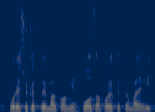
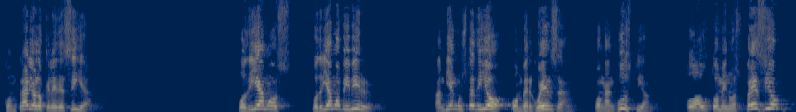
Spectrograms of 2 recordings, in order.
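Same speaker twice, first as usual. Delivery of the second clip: louder, higher preaching push; fiery preaching; 7 semitones higher, 10 dB louder than usual. Acted. Pastor exhorting the congregation, fiery. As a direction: drive it home to the church.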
